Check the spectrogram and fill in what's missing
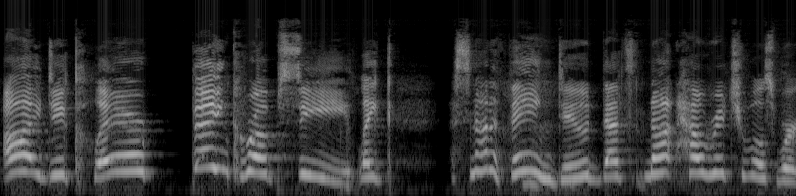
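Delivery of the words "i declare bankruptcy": pitched-up yell, delivered like a grand proclamation. Comparing a movie scene to a TV moment: imitating Michael Scott yelling. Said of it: "Michael Scott from The Office standing up and yelling".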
